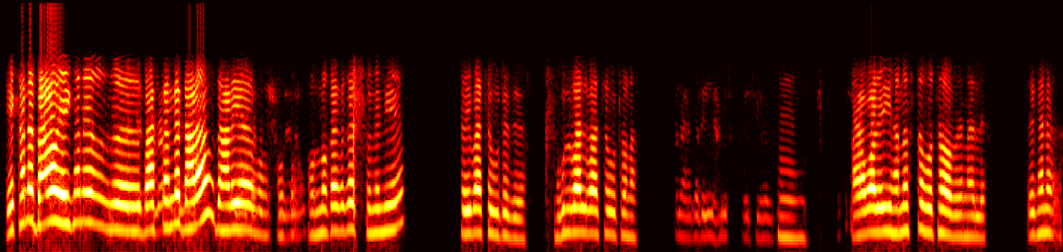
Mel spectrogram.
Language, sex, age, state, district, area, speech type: Bengali, female, 45-60, West Bengal, Darjeeling, urban, conversation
